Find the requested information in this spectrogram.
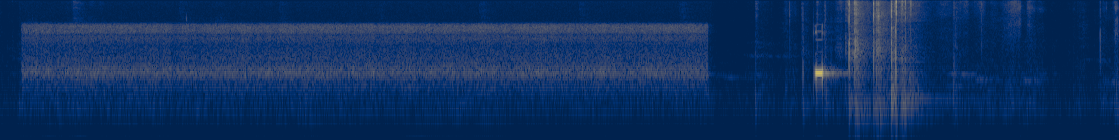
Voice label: Call recording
